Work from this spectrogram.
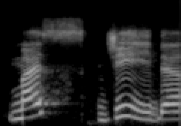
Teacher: sin ketika mati sifatnya adalah keluar angin. Keluar sedikit angin.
